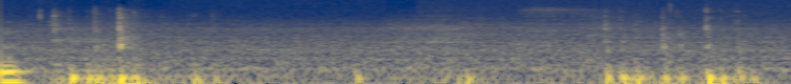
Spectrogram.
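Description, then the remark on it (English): Typing on a computer keyboard, irregular bursts of soft key clicks with a couple of heavier taps, clustered at the start and again near the end, with no voices. “I'm typing in here.”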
